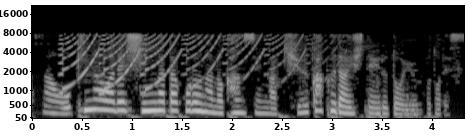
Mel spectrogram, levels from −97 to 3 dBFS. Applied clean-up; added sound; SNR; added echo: classical method spectral subtraction.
